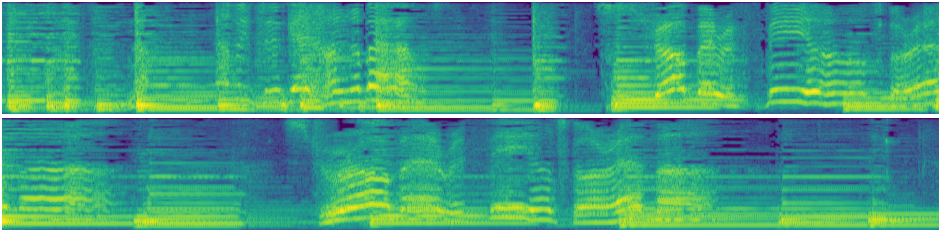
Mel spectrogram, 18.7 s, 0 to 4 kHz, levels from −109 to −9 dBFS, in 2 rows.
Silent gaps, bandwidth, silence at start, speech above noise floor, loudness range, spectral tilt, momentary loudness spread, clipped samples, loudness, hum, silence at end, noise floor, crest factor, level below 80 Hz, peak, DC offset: none; 4 kHz; 0 s; 24 dB; 3 LU; -12 dB/octave; 13 LU; under 0.1%; -18 LUFS; none; 0 s; -40 dBFS; 18 dB; -46 dBFS; 0 dBFS; under 0.1%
